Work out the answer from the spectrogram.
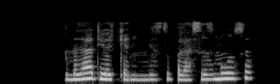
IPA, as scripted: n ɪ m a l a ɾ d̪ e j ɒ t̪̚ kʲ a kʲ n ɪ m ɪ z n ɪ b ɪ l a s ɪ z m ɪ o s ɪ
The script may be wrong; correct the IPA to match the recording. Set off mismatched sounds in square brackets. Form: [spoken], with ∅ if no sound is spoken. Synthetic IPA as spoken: n ɪ m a l a ɾ d̪ e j ɒ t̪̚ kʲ a [∅] n ɪ [ŋ] ɪ z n ɪ b ɪ l a s ɪ z m ɪ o [z] ɪ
